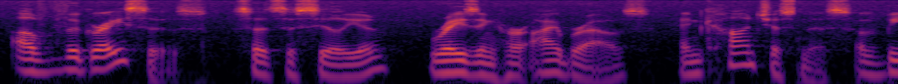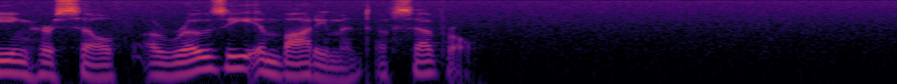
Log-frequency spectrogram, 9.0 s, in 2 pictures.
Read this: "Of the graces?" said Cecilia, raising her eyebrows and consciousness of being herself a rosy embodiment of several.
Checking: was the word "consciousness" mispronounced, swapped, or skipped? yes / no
no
